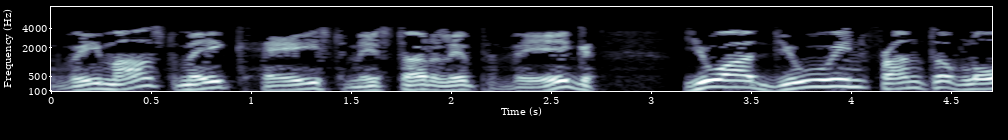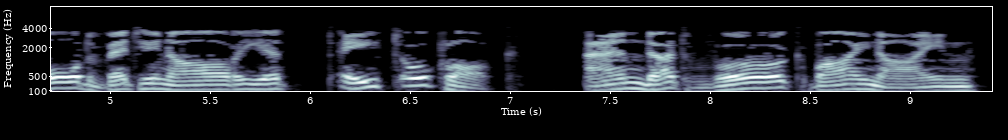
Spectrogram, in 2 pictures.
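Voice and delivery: slow, loud booming giant; booming golem voice. Acted. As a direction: boom it out steadily. Golem speaks.

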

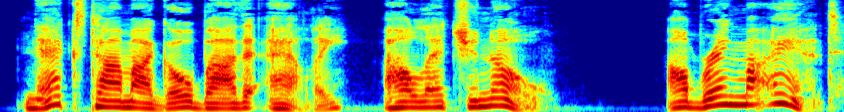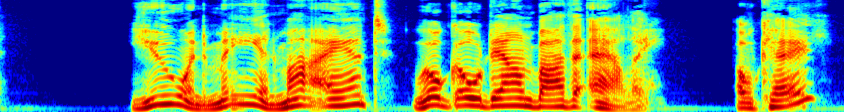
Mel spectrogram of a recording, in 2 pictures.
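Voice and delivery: high-pitched, folksy and keen; eager, friendly patrolman. Acted. Patrolman coaxing Mrs. Riley to bowl, eager.

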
